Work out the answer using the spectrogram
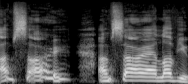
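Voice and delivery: acted, blubbering, tearful sobbing, very high pitch. Retelling a fighter crawling over after a fight: imitating Uriah Hall sobbing. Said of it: "He's sobbing, going like".

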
